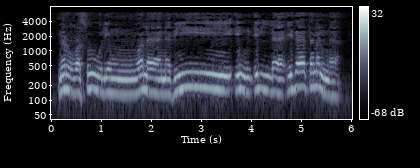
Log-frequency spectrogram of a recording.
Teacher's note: قرأ قالون كلمة نبي بتخفيف الياء ساكنة مع همز بعدها فتصير مدا متصلا يمد قدر أربع حركات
